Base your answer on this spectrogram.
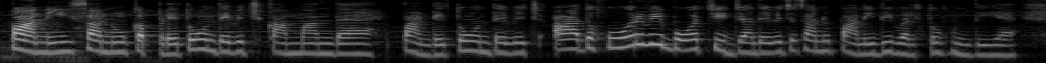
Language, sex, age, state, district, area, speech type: Punjabi, female, 18-30, Punjab, Faridkot, urban, spontaneous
